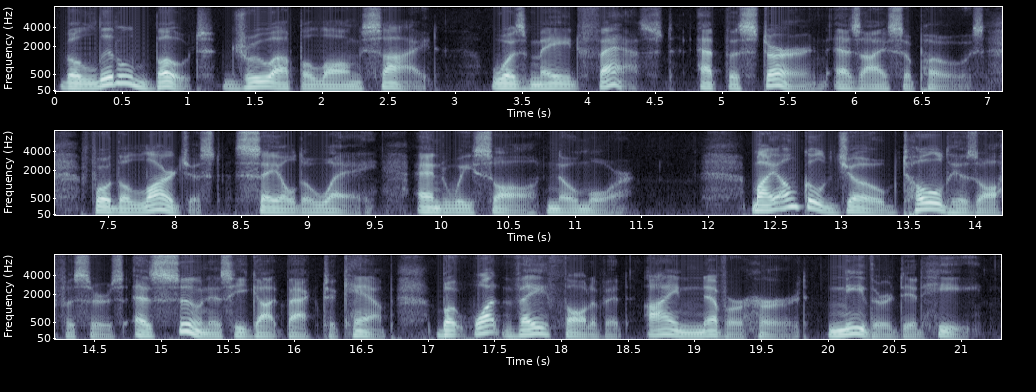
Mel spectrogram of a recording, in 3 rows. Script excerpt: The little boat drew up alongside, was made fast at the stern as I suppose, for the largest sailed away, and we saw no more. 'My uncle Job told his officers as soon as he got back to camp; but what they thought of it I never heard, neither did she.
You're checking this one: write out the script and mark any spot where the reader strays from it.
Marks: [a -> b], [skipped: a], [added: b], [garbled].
The little boat drew up alongside, was made fast at the stern as I suppose, for the largest sailed away, and we saw no more. 'My uncle Job told his officers as soon as he got back to camp; but what they thought of it I never heard, neither did [she. -> he]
